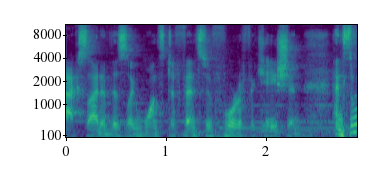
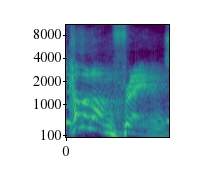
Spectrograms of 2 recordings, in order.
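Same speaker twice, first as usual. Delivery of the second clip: orc voice; 9 semitones higher, slower than usual. Acted. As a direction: call them along heartily. Orc calls friends along.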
